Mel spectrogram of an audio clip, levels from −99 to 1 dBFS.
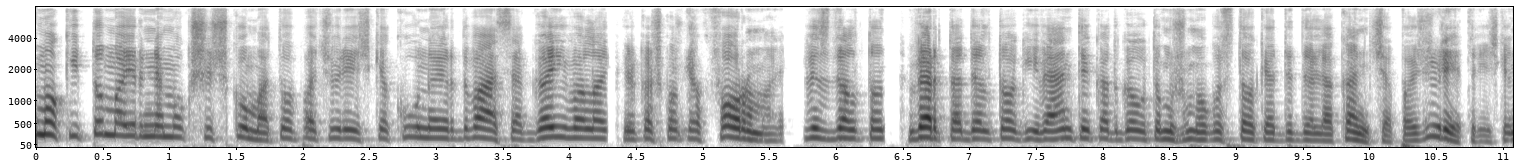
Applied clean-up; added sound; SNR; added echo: neural mask model Resemble Enhance denoiser.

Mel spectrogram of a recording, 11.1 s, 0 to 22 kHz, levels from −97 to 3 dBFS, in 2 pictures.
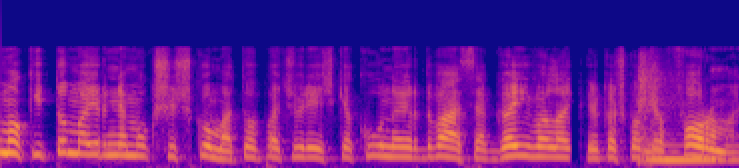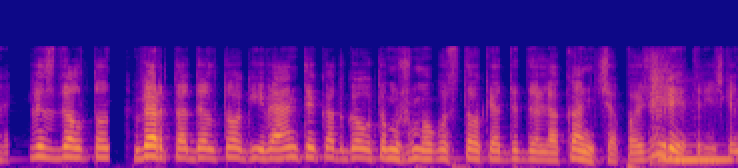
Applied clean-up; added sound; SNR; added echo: none; Guitar; 11 dB; none.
